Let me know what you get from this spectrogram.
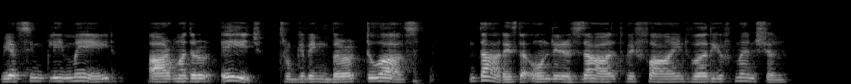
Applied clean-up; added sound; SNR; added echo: neural mask model DeepFilterNet 3.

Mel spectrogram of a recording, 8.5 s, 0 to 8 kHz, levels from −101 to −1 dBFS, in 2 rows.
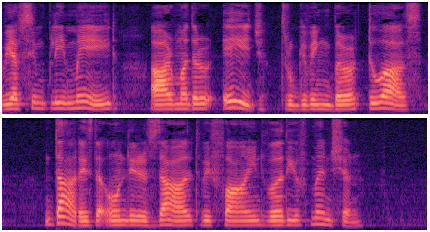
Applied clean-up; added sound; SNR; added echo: none; none; none; none.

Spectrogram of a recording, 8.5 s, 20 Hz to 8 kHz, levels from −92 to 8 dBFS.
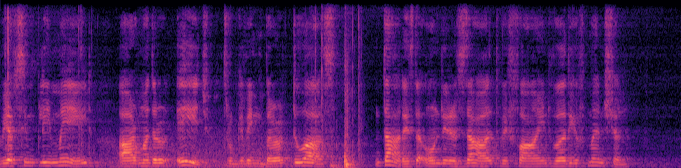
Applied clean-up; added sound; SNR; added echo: none; Sliding door; 12 dB; reverberation time 2.9 s.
